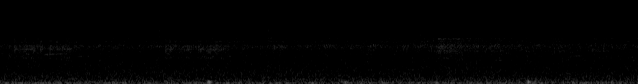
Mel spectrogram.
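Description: Near silence: faint steady outdoor hiss on the camera microphone, with two soft low thumps about two and five seconds in.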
